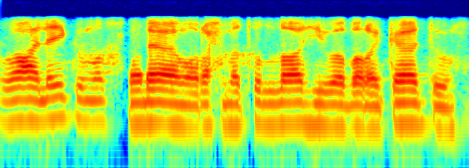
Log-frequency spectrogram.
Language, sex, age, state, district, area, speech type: Urdu, male, 30-45, Bihar, East Champaran, urban, conversation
